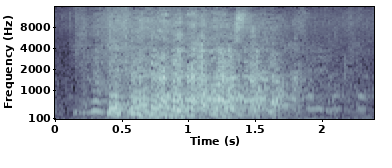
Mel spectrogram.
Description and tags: group laugh2
A group of people laughing. These are people from my company, who listen story about one of them.
Recorded 2012-09-28.
AB-stereo
human, laugh, people, humor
